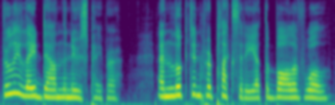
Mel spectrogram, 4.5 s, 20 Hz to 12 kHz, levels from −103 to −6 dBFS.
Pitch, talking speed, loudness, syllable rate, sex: 210 Hz, 190 wpm, -20 LUFS, 5.4 syllables/s, female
